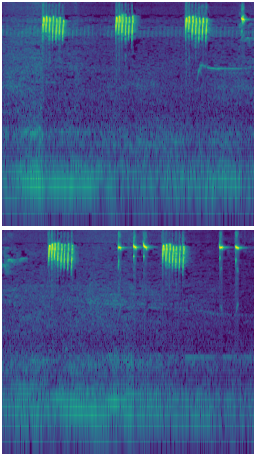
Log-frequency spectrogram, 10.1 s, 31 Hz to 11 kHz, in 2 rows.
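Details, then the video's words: Olive-backed sunbird, known locally as konin, in lively song: short, very high rattling trills roughly every two seconds, with thin sharp chip notes between and one lower drawn-out whistle, over faint low hum. "BURUNG KONIN SUARA GACOR FUL MATERI 100% JERNIH || KOLIBRI"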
